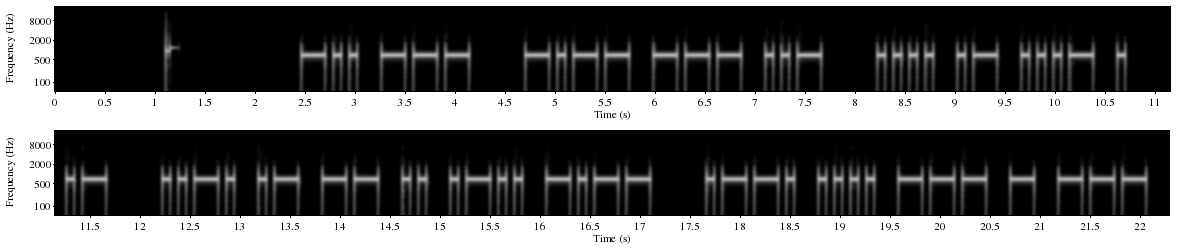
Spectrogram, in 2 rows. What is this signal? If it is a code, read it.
Morse code, heard as a keyed tone, about 14 wpm, 700 Hz. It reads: DO YOU HAVE A FAMILY PHOTO
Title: Sentences from Top 1200 Words 15wpm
